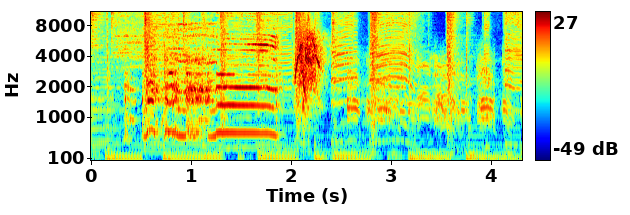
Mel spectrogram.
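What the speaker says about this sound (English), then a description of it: "rooster" A rooster crows loudly over a bouncy, steady musical backing in a children's animal sound piece, with a drawn-out crow and a few shorter calls across about four seconds.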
